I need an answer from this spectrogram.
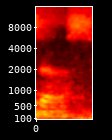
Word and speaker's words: SaaS: It's pronounced SAS, so.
